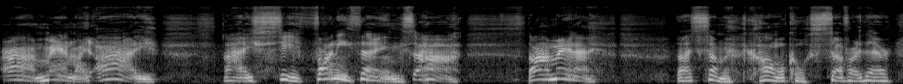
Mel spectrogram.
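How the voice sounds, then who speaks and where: A man voicing a manic, dimwitted cartoon creature that stammers, repeats himself and picks fights in a squeaky, creaky voice. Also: expressive, slow pace, bright, forceful tone, a little hiss or hum, heavily acted. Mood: dazed, weary.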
